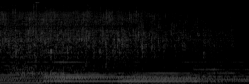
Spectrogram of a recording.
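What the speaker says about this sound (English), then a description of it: "Soon I heard the sizzling of frying meat" Steak fries in a pan in the video game AWSW, a steady loud sizzle and crackle with a low hum of background music underneath, cutting off at the end; no talk.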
